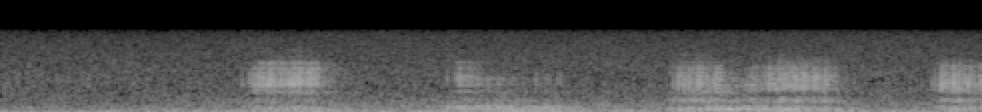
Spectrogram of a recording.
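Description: Striped hyena giving short, harsh, breathy bursts with low rumbling between them.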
